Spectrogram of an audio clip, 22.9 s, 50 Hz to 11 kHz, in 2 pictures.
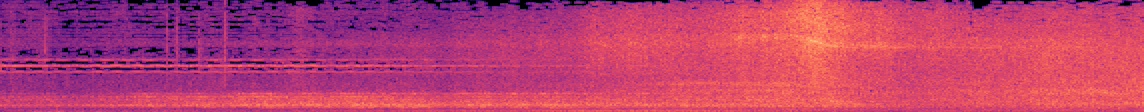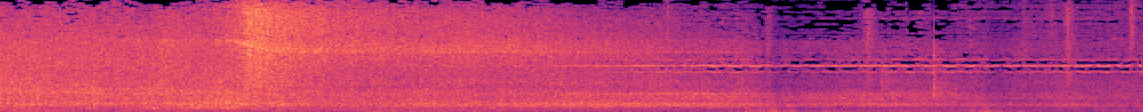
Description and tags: Just a simple recording of an HST whizzing past me at about 100MPH accelerating to 125MPH however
